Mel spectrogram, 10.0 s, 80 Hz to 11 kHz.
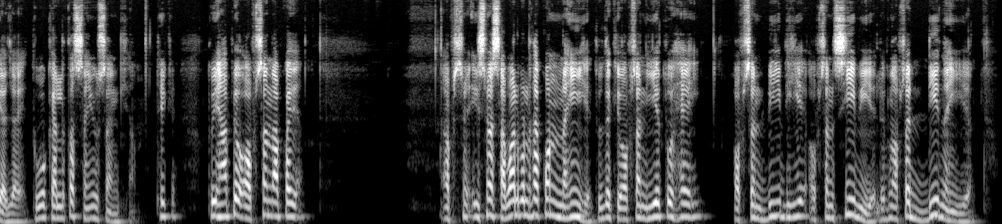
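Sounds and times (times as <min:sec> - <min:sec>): person speaking in a lecture: 0:00.0 - 0:03.2, 0:04.4 - 0:10.0.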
